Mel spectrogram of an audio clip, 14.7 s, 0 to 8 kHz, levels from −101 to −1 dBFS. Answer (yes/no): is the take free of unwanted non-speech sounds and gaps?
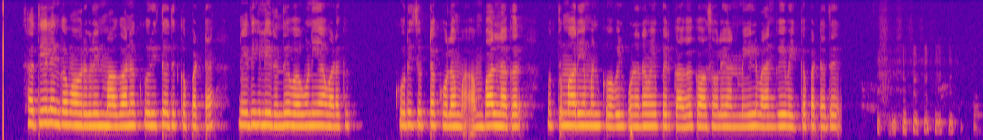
no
